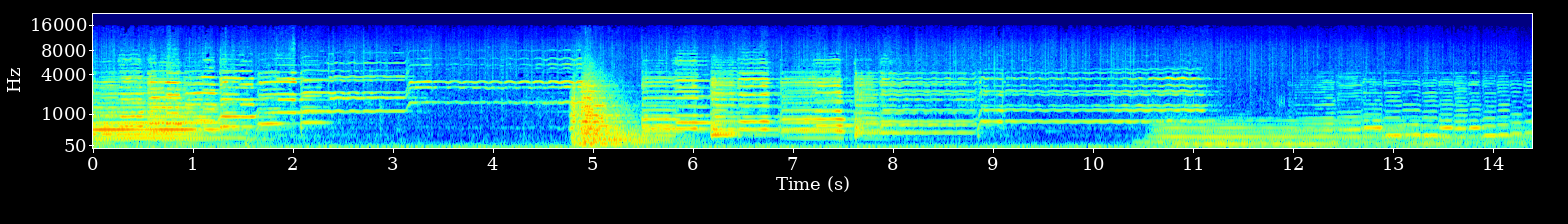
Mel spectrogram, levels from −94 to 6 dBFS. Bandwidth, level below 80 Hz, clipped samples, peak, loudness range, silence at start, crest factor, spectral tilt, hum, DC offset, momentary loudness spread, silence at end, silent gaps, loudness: 16 kHz; -48 dBFS; under 0.1%; -4 dBFS; 10 LU; 0 s; 22 dB; -3.5 dB/octave; none; 0.3%; 17 LU; 0 s; none; -24 LUFS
